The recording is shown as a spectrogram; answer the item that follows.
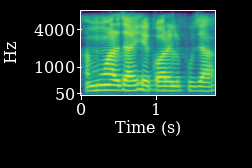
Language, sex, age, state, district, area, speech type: Maithili, female, 18-30, Bihar, Samastipur, rural, spontaneous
